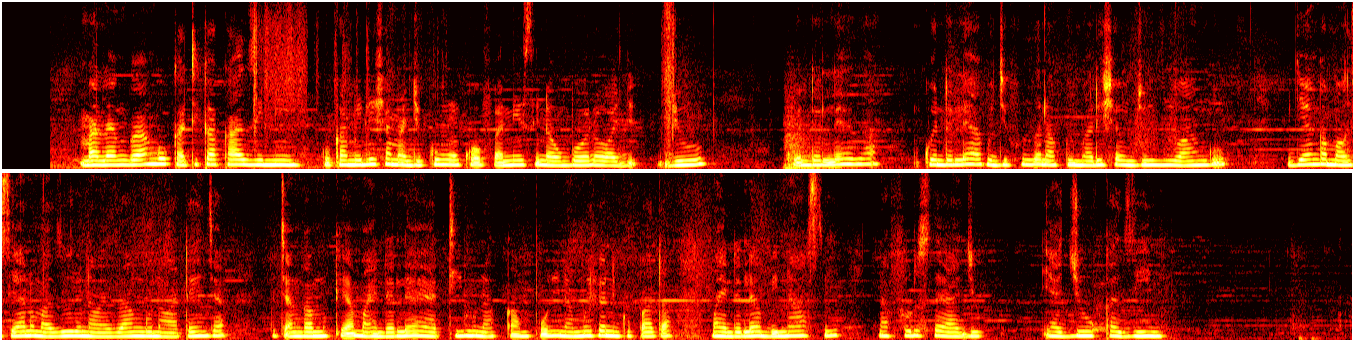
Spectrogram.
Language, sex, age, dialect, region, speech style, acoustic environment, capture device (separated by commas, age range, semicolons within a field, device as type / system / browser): Swahili, female, 18-24, Kenya - Mombasa, Kenya, focused, nature, mobile / Linux / Chrome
